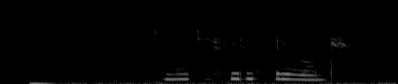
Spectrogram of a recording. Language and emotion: Russian, sad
